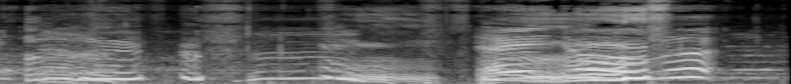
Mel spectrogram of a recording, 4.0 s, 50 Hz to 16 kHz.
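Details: Yuzu, a Shiba Inu, voices fear during a second typhoon emergency alert ahead of Typhoon No. 14 in Japan; indoors, a string of talking-like moans and whines, rising and falling, ending in a long loud wavering wail.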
